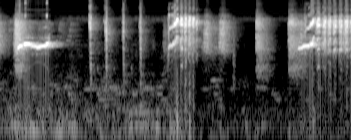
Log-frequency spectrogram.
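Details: Greater green leafbird singing in a tight, kacer-like style. A clear rising whistled slur opens, then short sharp notes and a harsh pulsed rattle follow, ending in another buzzy rising phrase.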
